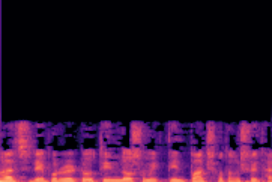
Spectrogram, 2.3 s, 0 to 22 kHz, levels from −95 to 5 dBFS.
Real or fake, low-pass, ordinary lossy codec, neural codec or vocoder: real; 7.2 kHz; none; none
